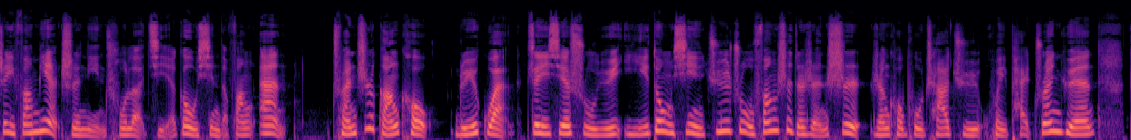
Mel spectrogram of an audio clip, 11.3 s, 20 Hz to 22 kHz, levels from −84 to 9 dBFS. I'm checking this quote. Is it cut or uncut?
cut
